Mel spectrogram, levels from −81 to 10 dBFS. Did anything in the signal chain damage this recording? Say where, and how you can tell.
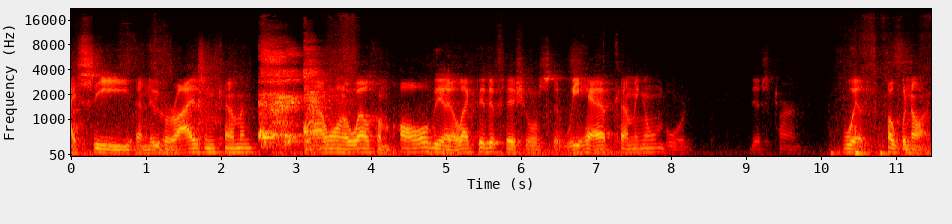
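Yes. Zipper noise from 7.32 to 8.38 s points to the gain stage in software, at the driver or buffer level. The level falls by roughly 20 dB in 2 dB steps, about ten per second. Each unsmoothed jump clicks, giving a ticking texture during the fade.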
